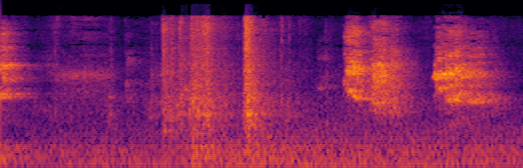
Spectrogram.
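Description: Caged adult lovebirds in a breeding collection give a few sharp, nearby squawks toward the end, after some softer rustling and fluttering.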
